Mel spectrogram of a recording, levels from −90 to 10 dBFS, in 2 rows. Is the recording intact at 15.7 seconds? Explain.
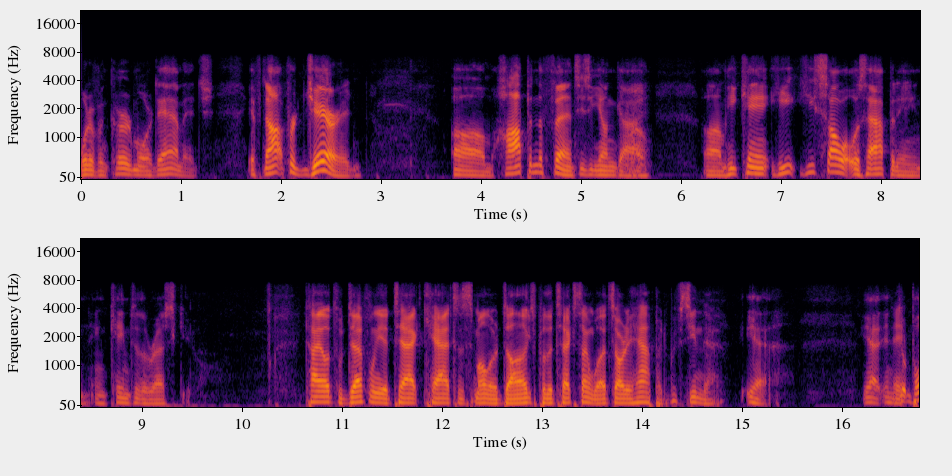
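Yes, the audio is intact at 15.7 seconds, with no fault at that moment.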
